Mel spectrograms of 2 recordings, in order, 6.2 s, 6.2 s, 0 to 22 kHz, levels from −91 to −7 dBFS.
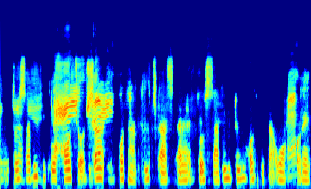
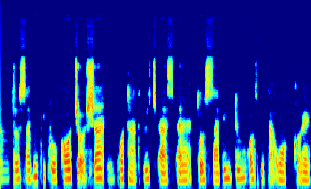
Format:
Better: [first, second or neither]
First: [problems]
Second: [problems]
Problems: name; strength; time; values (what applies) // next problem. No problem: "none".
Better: second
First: noise reduction (neural mask model Resemble Enhance denoiser)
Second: none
